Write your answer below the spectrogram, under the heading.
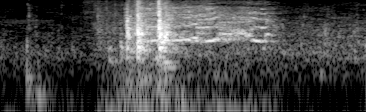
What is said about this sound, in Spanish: La puerta. ¿Quién será?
